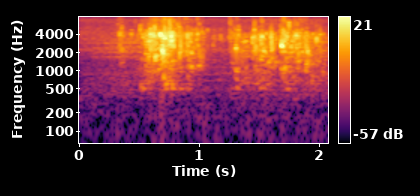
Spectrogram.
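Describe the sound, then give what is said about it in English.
Tap water splashes while soapy hands are rinsed under it. Two bursts of hissing, spattering flow rise and fall. “Good rinse, get all the soap off.”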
